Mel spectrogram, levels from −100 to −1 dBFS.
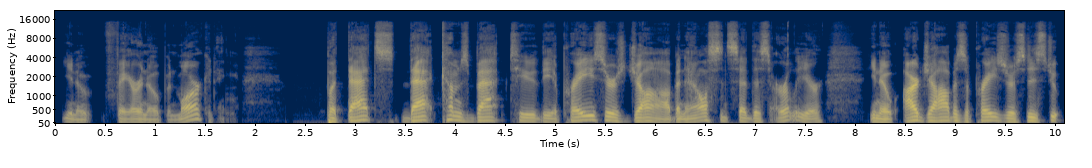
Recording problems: none

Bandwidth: 14.5 kHz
